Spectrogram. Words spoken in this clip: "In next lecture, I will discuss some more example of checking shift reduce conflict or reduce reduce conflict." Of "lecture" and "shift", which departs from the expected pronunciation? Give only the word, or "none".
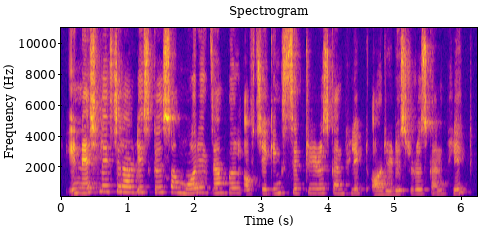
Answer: shift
